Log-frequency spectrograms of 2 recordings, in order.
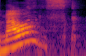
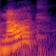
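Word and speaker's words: Malok: get the groups of mallusk up Malik sorry mispronunciation and it is also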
